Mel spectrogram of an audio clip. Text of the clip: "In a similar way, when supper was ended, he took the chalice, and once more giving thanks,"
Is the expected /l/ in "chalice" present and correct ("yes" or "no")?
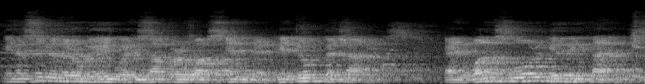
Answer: no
